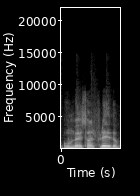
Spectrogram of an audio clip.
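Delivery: low deep sulphur-gas voice. Pretend. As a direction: drop way down for the sign-off. Same sign-off in deep voice.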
